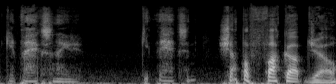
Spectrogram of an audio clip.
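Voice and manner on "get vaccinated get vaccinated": very quiet, hushed, breathy, barely voiced whisper. Retelling the president's TikTok videos: imitating Joe Biden whispering.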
